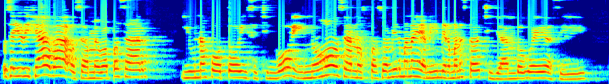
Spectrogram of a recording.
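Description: A woman with a Mexican accent, co-hosting a casual chat, telling a story in a lively, slangy way. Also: fairly high pitch, quick pace. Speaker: podcast co-host.

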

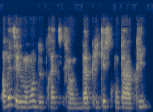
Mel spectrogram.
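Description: A young woman from Africa talking casually and thoughtfully, often pausing with fillers. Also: lowish voice, fairly even intonation, mellow, husky, lo-fi sound. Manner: reflective, hesitant with fillers. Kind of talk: casual chat.

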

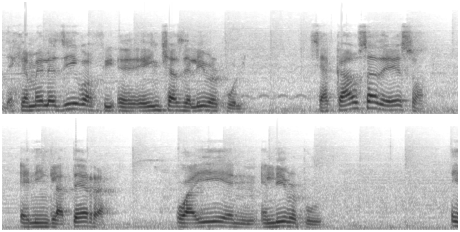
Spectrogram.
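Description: A man with a Mexican accent hosting a football show, giving casual, blunt opinions in slangy, emphatic speech. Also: fairly high pitch.

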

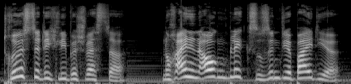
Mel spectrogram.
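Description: A woman's voice: high voice, sing-song, moderate pace, a bit bright, faint music behind, pitched above the performer's own voice. A woman playing a brave, urgent young brother. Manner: urgent, reassuring. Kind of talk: fairy tale reading.

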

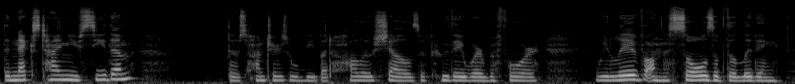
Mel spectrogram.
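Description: A woman voicing a cold, menacing creature of the night, with loud threats that drop into hissing whispers. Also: fairly low pitch, fairly even intonation, normal speed, natural voice. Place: closet.

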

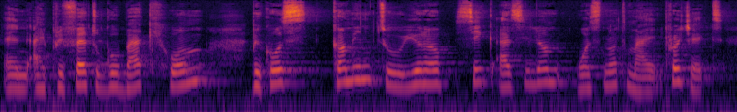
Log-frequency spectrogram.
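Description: Middle-aged woman, Togolese accent, unhurried and halting interviewee, lowish voice, long room reverb. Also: darkish tone. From Togo. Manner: halting, non-native English phrasing. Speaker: interviewed photographer. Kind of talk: personal recollection in an interview. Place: indoors in an exhibition gallery with long reverb.

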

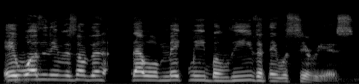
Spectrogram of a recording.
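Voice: medium pitch, animated, fairly quick, no echo, poor audio. A co-host, talking bluntly and profanely in a laid-back podcast chat. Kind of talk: casual smoke-session chat.

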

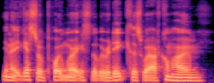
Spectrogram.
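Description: A man's voice: fairly low pitch, little pitch movement, racing, vocal fry, mellow, no echo, clean studio sound. A tired British man hosting his own podcast, talking on in a rambling way with many fillers and repeated words. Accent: British English. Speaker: podcast host and entrepreneur. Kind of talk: solo podcast monologue.

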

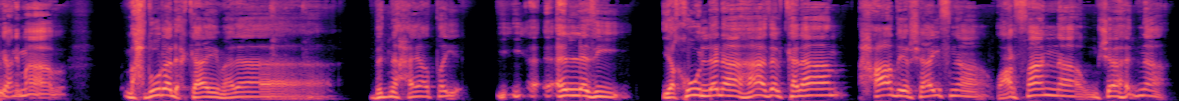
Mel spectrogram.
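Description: A man with a Levantine Arabic accent teaching a religious lesson in colloquial dialect, with plenty of jokes and rhetorical questions. His voice sits high and swings widely in pitch, and he talks fast. The tone is gravelly and husky. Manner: animated, joking, many rhetorical questions. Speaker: Quran teacher.

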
